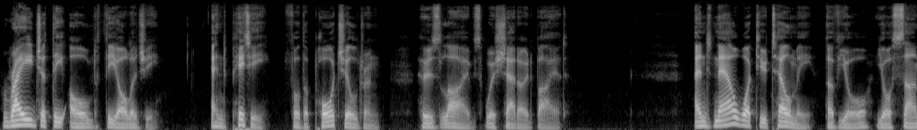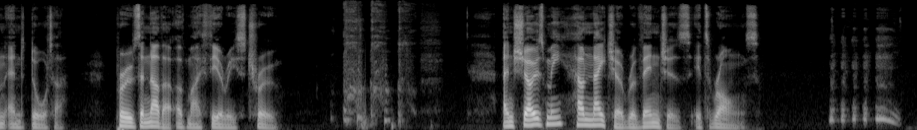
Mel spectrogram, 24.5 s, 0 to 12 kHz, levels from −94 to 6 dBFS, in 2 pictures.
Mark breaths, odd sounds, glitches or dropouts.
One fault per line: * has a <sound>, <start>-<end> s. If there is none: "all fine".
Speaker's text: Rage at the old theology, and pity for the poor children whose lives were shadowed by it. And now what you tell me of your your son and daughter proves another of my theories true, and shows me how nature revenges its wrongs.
* has a cough, 16.6-18.2 s
* has a throat clearing, 23.3-24.3 s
